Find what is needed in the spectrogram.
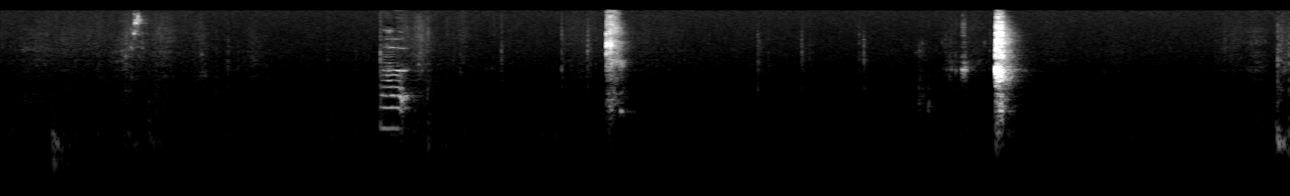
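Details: Young child playing on the floor making funny faces: quiet room with brief child vocal sounds, then a sharp hissing burst near the end, a single small sneeze.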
